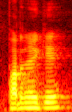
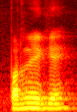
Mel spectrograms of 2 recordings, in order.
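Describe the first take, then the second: Both takes have the same delivery.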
